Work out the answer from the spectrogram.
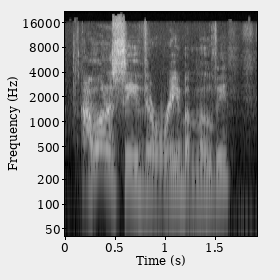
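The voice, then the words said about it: Put-on Southern country accent. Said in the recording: “I don't know why I have an accent all of a sudden ... Because that's exactly Reba. What she sounds like ... she got that country accent.”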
